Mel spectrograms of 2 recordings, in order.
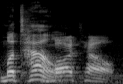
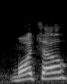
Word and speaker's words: Mattel: Mattel. Martel? Yeah, Mattel. There's no Okay. R. Martel. There's Yeah. no R.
